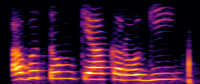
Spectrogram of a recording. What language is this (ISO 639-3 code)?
hin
